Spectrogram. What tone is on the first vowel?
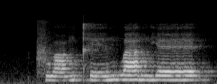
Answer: rising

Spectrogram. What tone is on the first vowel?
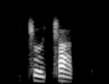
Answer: low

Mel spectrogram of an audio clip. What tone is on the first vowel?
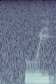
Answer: low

